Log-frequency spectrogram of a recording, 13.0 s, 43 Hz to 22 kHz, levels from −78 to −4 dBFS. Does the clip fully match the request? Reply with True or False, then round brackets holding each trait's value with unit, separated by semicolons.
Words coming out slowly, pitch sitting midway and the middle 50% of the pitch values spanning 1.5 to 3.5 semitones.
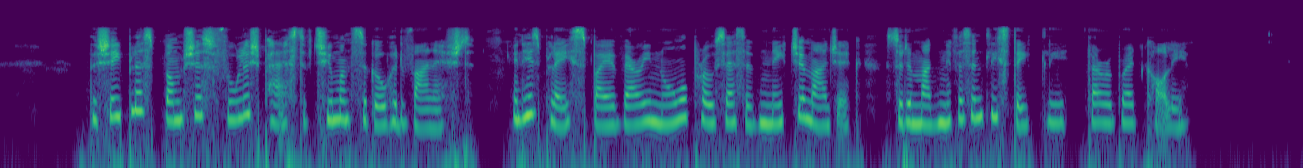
False (130 wpm; 235 Hz; 3.1 semitones)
